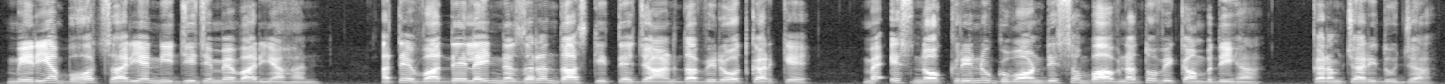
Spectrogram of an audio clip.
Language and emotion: Punjabi, fearful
